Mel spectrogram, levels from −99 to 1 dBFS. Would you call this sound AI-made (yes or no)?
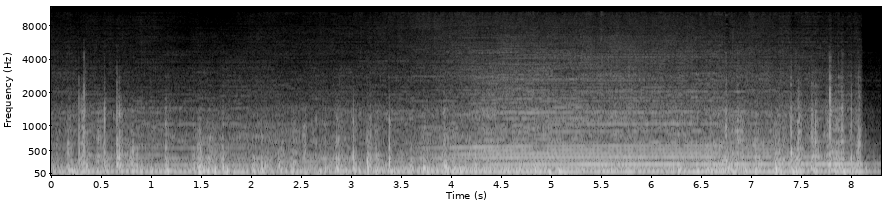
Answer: yes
